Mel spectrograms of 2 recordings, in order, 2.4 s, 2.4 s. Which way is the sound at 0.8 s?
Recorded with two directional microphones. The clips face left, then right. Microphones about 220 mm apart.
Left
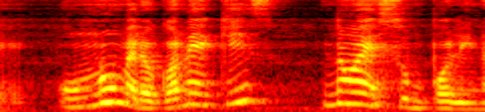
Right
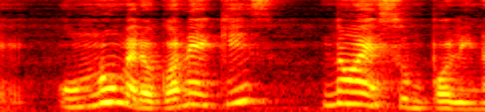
25° right (ahead or behind).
